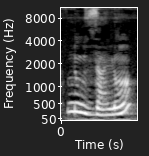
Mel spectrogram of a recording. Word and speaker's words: nous allons: On n'entend pas le S. Donc nous, ça c'est une voyelle, donc on fait la liaison. Nous, ça fait le son Z. Nous allons. C'est plus joli de dire nous allons que nous allons.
